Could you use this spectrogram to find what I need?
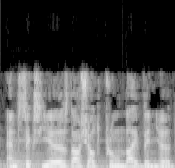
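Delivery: usual speaking voice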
